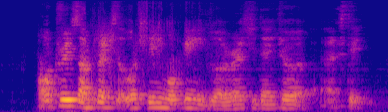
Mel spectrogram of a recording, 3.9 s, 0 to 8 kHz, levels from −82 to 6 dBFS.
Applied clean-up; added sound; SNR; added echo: neural separator model SepFormer DNS4.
